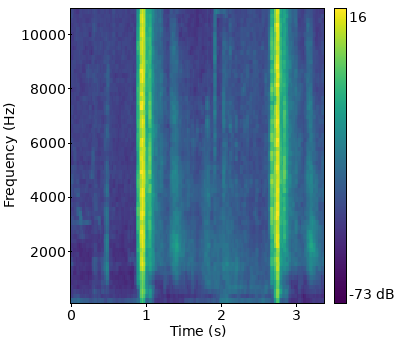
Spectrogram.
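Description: A gun fires single sharp shots outdoors.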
